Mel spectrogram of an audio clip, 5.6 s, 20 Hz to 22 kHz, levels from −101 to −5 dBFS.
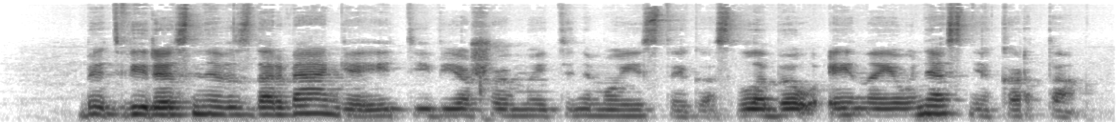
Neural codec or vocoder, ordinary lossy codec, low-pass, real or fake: vocoder, 44.1 kHz, 128 mel bands every 256 samples, BigVGAN v2; MP3, 96 kbps; 19.8 kHz; fake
